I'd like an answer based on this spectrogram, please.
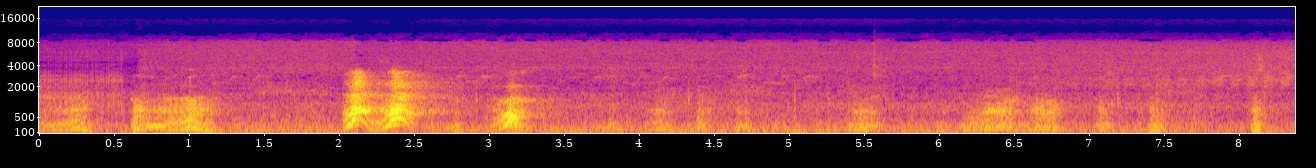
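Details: Rescued female Wire Fox Terrier from a puppy mill, playing with a pack of dogs in her foster home; a few sharp, bright barks come around the two-to-three second mark, two close together then one more, with softer yips and low rumbles before and after.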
